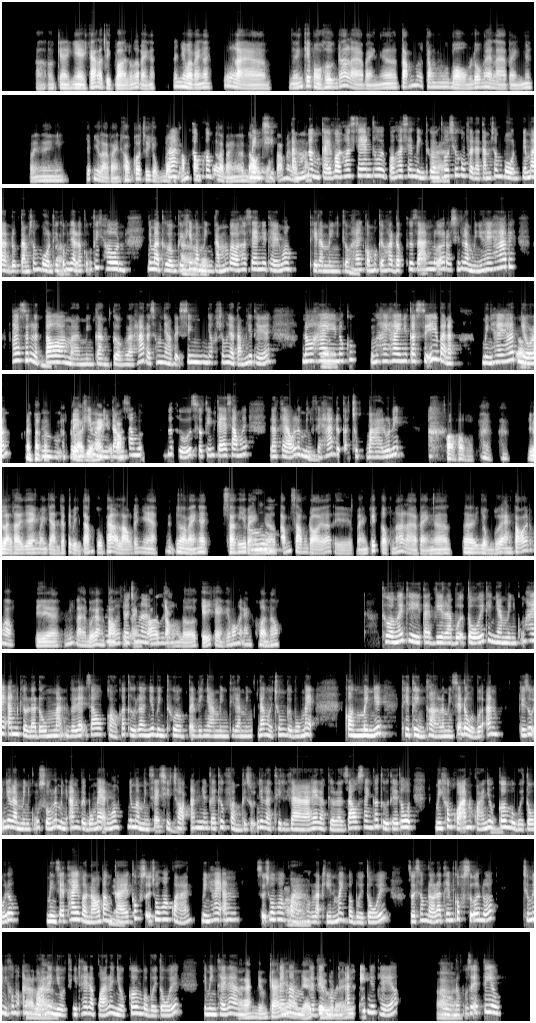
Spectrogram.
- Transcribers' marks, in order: other background noise; tapping; laugh; in English: "skincare"; laughing while speaking: "Ờ"; laugh
- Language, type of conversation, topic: Vietnamese, podcast, Buổi tối thư giãn lý tưởng trong ngôi nhà mơ ước của bạn diễn ra như thế nào?
- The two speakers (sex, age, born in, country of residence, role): female, 25-29, Vietnam, Vietnam, guest; male, 30-34, Vietnam, Vietnam, host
